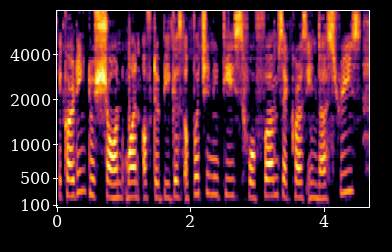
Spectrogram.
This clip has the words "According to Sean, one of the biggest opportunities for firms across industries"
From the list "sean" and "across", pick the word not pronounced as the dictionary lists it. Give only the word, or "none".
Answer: none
